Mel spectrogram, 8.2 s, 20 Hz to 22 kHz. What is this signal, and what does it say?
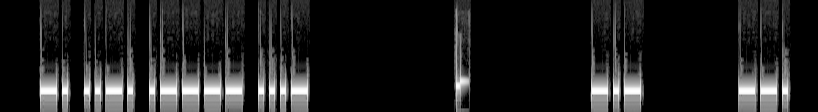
Morse code, heard as a keyed tone, about 22 wpm, spaced as for 15 wpm, 700 Hz. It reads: NF1V KG
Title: USA Call Signs - 6x Character Spacing - 22wpm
